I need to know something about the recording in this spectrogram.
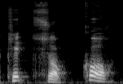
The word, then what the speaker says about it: Quetzalcoatl: They give you a pronunciation for Quetzalcoatl, which is Quetzalcoatl. Court. It's like a KW quote.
